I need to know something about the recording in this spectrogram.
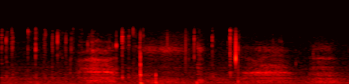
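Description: Faint typing on a computer keyboard: a run of light, irregular key clicks.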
